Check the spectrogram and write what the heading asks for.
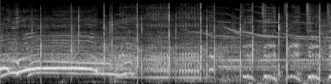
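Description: A studio audience claps and cheers for a newly released song, with a loud whooping shout at the start and a dense patter of applause that continues throughout, mixed with scattered voices.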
